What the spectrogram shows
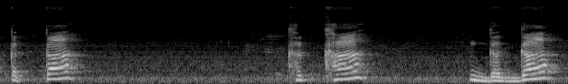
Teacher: ਜੀਭ ਦਾ ਜਿਹੜਾ ਬਿਲਕੁਲ ਪਿਛਲਾ ਹਿੱਸਾ ਜਿਹੜਾ ਹੈ ਉਹ ਨਰਮ ਤਾਲੂਏ ਦੇ ਨਾਲ ਲਾ ਕੇ, ਕੋਮਲ ਤਾਲੂਏ ਦੇ ਨਾਲ ਲਾ ਕੇ ਹਵਾ ਨੂੰ ਰੋਕਦੇ ਹਾਂ, ਫਿਰ ਝਟਕੇ ਦੇ ਨਾਲ ਬਾਹਰ ਛੱਡਦੇ ਹਾਂ, ਤਾਂ ਉਹਨਾਂ ਨੂੰ ਅਸੀਂ ਕੰਠੀ ਧੁਨੀਆਂ ਕਹਿ ਦੀਆਂ।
